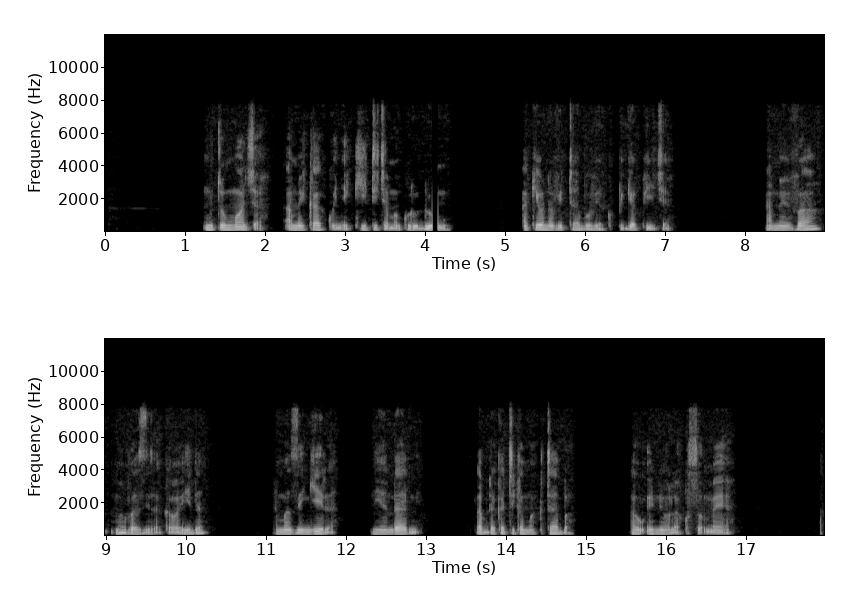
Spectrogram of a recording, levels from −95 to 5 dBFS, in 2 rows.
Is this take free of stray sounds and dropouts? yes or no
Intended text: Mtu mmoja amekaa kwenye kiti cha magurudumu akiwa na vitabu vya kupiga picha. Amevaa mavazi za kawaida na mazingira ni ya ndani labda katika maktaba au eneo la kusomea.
no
